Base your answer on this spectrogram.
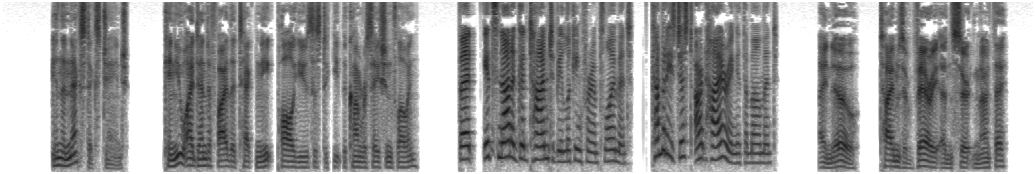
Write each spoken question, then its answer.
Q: In the next exchange, can you identify the technique Paul uses to keep the conversation flowing?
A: Well, he uses two techniques. First, he agrees with Nancy. He says, I know, and then he rephrases what she has just said.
